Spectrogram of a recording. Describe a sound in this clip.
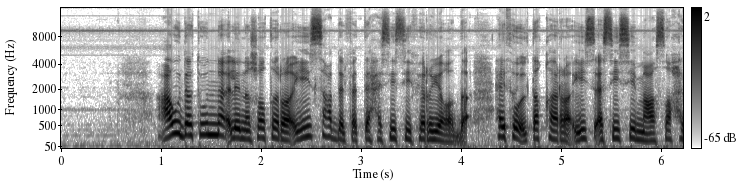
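A young woman speaks calmly and clearly into a microphone, like a news presenter.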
